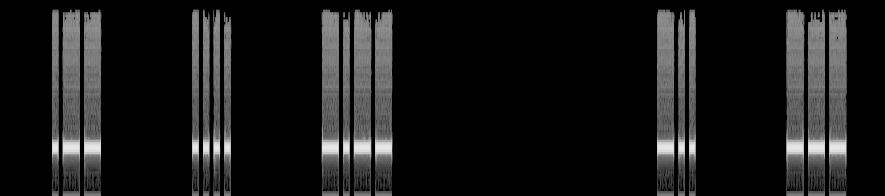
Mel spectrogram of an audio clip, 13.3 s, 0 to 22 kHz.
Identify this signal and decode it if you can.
Morse code, heard as a keyed tone, about 15 wpm, spaced as for 5 wpm, 1000 Hz. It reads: WHY DO
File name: qotdfiles / 5wpm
